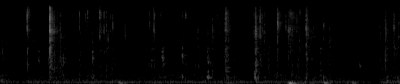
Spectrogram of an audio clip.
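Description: Faint, irregular clicks and crackles of a person chewing a white chocolate bar with crunchy hundreds and thousands in it.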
